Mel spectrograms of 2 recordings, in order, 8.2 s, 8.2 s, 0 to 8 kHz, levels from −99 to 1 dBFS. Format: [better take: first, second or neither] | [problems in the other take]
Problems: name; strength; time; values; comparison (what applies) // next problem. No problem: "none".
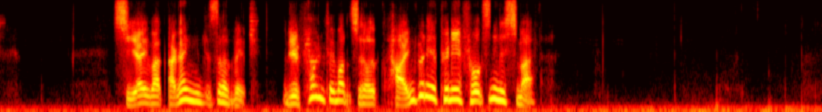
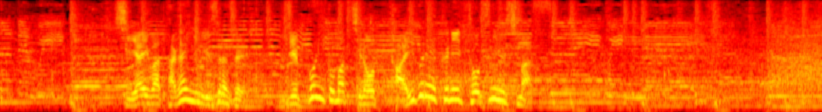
second | noise reduction (neural diffusion model UNIVERSE++)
